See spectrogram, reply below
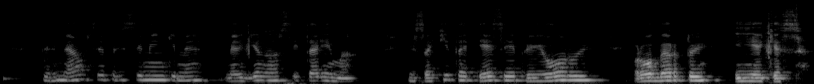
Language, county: Lithuanian, Tauragė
